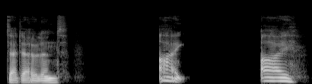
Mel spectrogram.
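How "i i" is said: high, faltering false starts; falter, unable to get going; frightened stammer. A narrator's reading. Oland tries to answer Villiers, stammering nervously.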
